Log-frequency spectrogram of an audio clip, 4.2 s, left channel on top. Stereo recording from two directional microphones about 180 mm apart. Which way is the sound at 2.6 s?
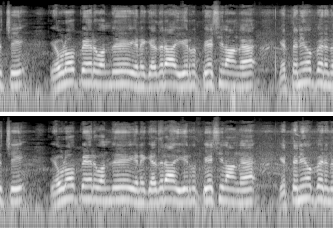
30° left (ahead or behind).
